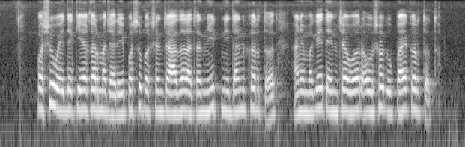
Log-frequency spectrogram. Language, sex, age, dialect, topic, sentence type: Marathi, male, 18-24, Southern Konkan, agriculture, statement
